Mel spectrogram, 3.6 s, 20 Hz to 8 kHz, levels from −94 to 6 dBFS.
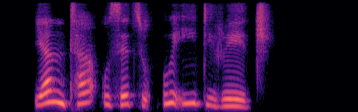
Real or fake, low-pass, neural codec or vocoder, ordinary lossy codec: fake; 7.2 kHz; codec, 24 kHz, 0.9 kbps, DualCodec; AAC, 48 kbps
